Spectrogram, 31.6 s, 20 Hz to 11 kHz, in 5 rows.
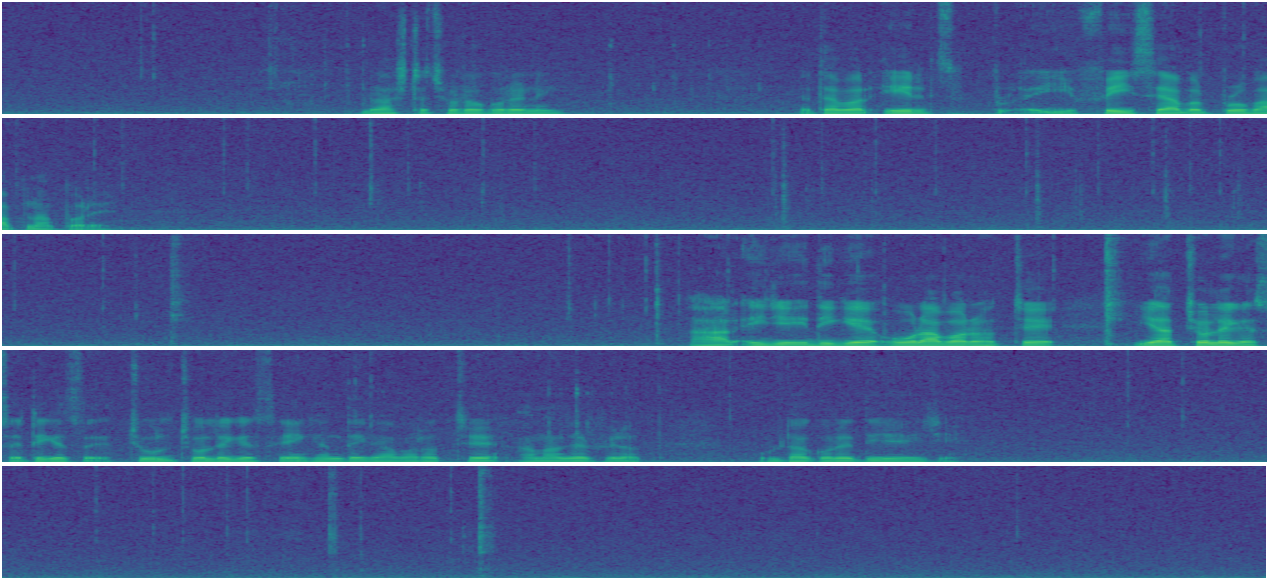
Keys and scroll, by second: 2.2 [, 3.3 [, 3.8 [, 8.5 space, 10.7 ctrl+space, 11.7 ctrl+space, 12.5 ctrl+space, 15.5 ctrl+space, 16.3 ctrl+space, 22.1 [, 22.2 [, 22.3 [, 27.3 space.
